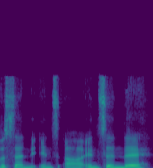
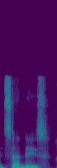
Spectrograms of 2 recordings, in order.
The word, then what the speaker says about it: Incendies: Arrival's A tier for me, but it's above Incende, or however you say it, Incendies. I think it's pronounced on Sunday, but I always say Incendies because On any given Sunday.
